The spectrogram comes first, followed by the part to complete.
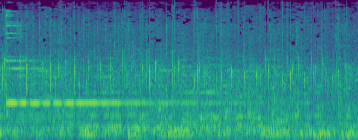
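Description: A single stroke of the bell hung on the front of a procession float, ringing clearly for about two seconds before fading. Underneath, processional music plays, with a crowd around it.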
